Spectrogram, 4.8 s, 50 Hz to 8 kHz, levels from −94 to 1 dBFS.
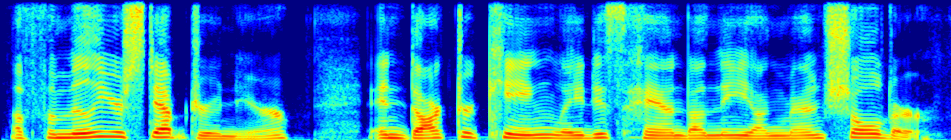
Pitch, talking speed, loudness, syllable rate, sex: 185 Hz, 200 wpm, -17 LUFS, 4.5 syllables/s, female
